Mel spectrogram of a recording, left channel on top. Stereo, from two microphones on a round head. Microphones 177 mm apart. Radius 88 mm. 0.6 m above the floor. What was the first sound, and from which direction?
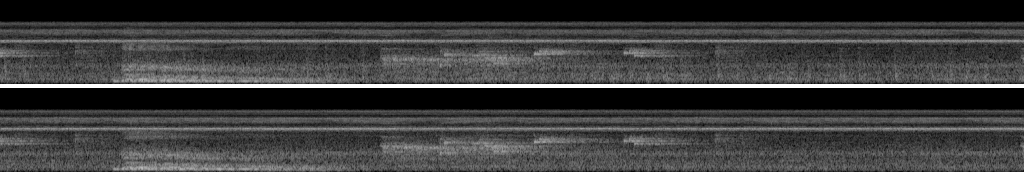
An insect, centre (ahead or behind).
